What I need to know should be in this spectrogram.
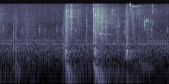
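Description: A game sword slash whooshes and strikes.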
